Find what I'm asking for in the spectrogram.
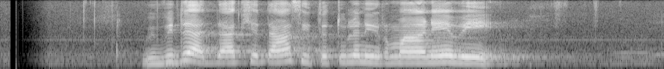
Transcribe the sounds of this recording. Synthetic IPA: ʋiʋid̪ʱəad̪akʂət̪aːsit̪ət̪ulənirmaːnejəʋeː

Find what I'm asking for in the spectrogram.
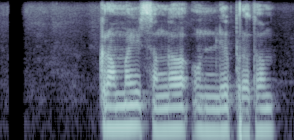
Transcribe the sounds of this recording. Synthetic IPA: krʌmʌjsʌŋɡʌʔunleprʌt̪ʰʌm

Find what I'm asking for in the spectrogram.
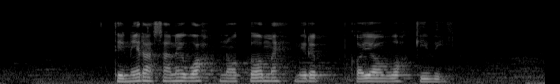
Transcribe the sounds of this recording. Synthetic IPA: d̪̥e̤neɾasanewɔhnɔɡ̥ɔ̤mɛhmiɾɪp̚kɔjɔwɔhɡ̥iwi

